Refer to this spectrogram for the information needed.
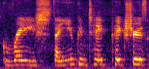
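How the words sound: The tone sounds sarcastic and mocking. The speaker does not really think it is great. "That sounded really sarcastic"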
